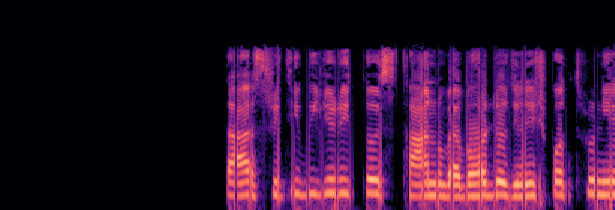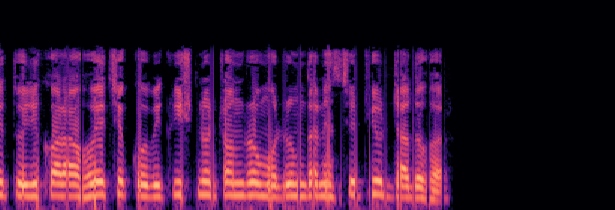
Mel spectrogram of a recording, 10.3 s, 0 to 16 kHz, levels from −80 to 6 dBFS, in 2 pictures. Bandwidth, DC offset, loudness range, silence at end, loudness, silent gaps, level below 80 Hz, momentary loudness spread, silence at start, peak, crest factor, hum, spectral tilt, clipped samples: 7.8 kHz; under 0.1%; 4 LU; 1.4 s; -14 LUFS; none; -44 dBFS; 5 LU; 1.9 s; 0 dBFS; 14 dB; none; -5 dB/octave; under 0.1%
